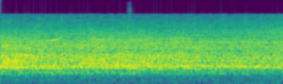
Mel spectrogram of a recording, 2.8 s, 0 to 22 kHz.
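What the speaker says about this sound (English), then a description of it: "The crowd cranking it up another notch before third and long" Steady roar of a packed stadium crowd in Madden 25 during a Rams vs Seahawks game, a dense continuous wash of cheering held at a constant loud level.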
